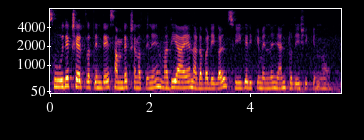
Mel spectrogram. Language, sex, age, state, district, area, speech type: Malayalam, female, 45-60, Kerala, Malappuram, rural, read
